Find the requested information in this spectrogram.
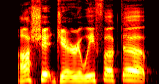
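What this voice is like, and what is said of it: Put-on accent. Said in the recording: “There's an accent.”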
